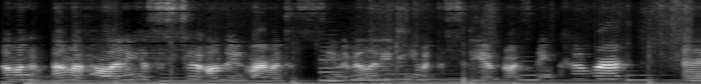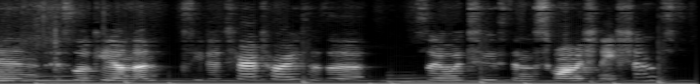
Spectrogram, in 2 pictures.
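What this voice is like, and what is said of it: Weird-sounding voice, like a cold. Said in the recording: “I'm just recovering from a cold, so my voice sounds kind of weird.”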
